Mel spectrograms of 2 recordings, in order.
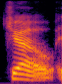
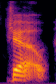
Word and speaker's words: DJO: I think it's just Joe. It's spelled D J O. So, but I think it's just Joe.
